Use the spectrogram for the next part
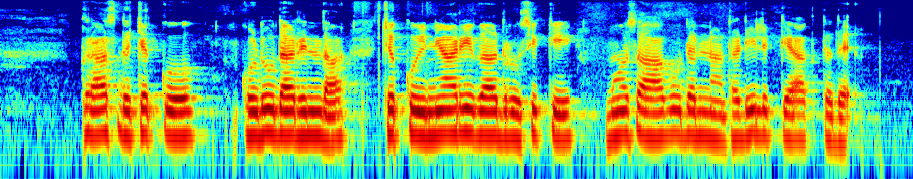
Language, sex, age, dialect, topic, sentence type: Kannada, female, 36-40, Coastal/Dakshin, banking, statement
